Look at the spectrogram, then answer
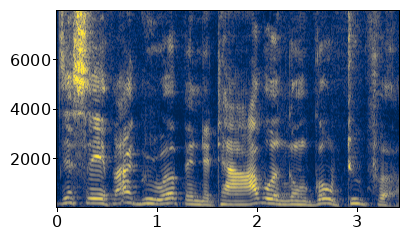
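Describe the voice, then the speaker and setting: This is a man with a high pitch. He speaks at a fairly slow pace. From US South. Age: 80s+. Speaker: oral history interviewee. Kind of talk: oral history interview.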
